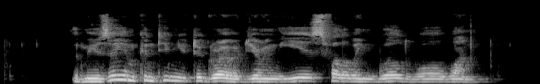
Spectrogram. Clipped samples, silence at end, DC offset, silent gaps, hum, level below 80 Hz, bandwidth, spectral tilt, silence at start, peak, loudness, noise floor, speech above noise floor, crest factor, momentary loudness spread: under 0.1%; 0.6 s; under 0.1%; none; none; -60 dBFS; 11.5 kHz; -5.5 dB/octave; 0.75 s; -2 dBFS; -16 LUFS; -61 dBFS; 46 dB; 14 dB; 7 LU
